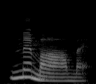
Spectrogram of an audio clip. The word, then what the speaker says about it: nemáme: Že neříkáte nemáme, ale nemám.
